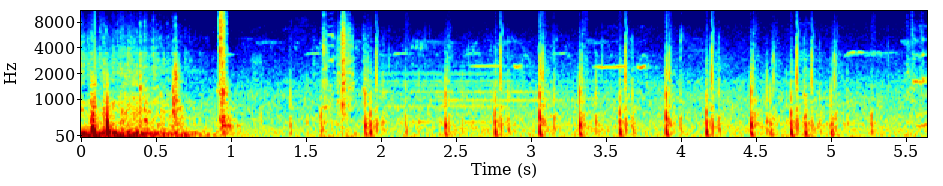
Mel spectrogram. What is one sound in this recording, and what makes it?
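Footsteps tap quickly on pavement.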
